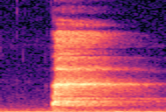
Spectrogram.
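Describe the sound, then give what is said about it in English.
A person gasps for air while demonstrating nervous, shallow breathing: one sudden, breathy intake that trails off slowly. The sound is faint and stands alone, with no speech. “Or when you gasp for air and then even forget to breathe for some moments, like I do now.”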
